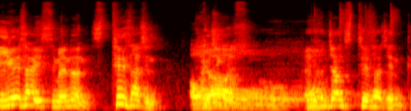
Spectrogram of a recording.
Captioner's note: ohhh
